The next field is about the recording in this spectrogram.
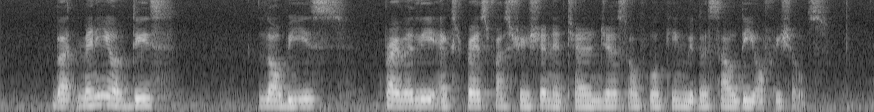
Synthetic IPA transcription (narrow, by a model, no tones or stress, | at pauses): bat̚mɛniɔfd̪is | lɔbis | pɹaɪvətliʔɛkspɹɛsfɹastɹeʃə̃nɛ̃nt͡ʃɛlə̃nd͡ʒəsɔfwəkɪ̃ŋwɪd̪əsaʊdiɔfiʃə̰ls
